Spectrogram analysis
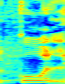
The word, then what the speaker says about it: coal: अगर ओ के बाद ए आ जाए तो ए क्या रहेगा? साइलेंट रहेगा। जैसे कि पहला वर्ड्स है बोर, BOAR बोर, यहाँ ए साइलेंट है।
